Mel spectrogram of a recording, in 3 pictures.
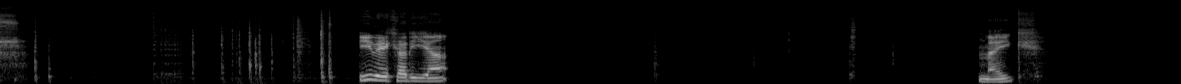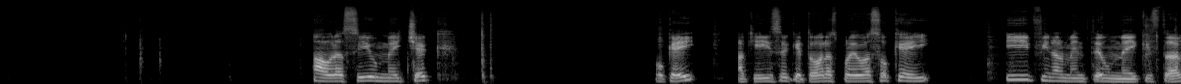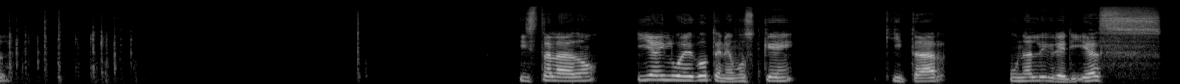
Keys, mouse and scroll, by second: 0.0-1.3 scroll down 1, 1.3 click, 1.8 click, 1.9-3.0 typing, 3.1 Return, 6.8 Up, 7.3 Up, 7.8 Down, 8.2-8.6 typing, 12.7-16.3 typing, 16.5 Return, 21.0-22.6 scroll down 1, 22.6 click, 23.0-25.7 typing, 27.1 Return, 29.4-32.0 scroll down 1, 32.0 typing.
